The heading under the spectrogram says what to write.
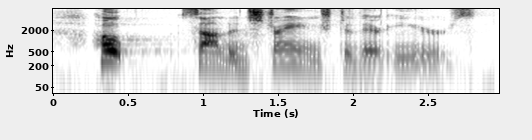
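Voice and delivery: ordinary delivery

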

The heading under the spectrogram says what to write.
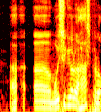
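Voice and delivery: ordinary talk, nothing marked

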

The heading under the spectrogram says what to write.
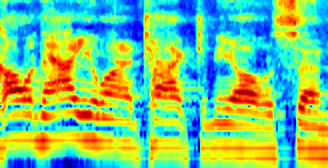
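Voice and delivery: ordinary delivery

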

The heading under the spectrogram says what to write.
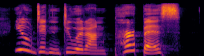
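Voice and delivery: pressing, insistent, demanding tone. Charles presses Mrs. Watsett for an answer, demanding. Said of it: "Charles demanded".

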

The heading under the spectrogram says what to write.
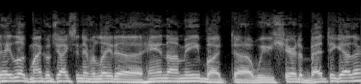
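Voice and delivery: ordinary delivery

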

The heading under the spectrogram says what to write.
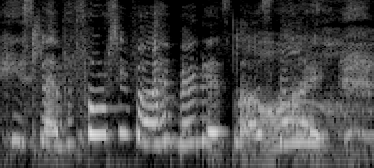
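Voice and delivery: mock-hysterical voice. Retelling what one mum said in the session circle, imitating a hysterical mum. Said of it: "one mum hysterically went".

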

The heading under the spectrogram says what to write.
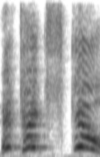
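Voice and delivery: very high, mocking, whiny gamer voice.

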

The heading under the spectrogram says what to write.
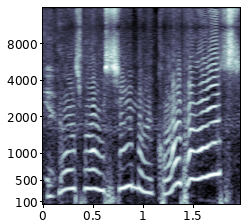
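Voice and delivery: high cartoon mouse voice. Speaker talking to a group of people does a Mickey Mouse voice. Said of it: "Who's doing a Mickey Mouse voice?".

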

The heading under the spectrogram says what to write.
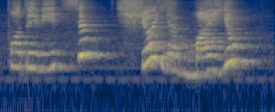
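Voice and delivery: loudly squeaking. The smallest mouse pulls out a silver bell at the mice's meeting: loud squeak. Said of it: "голосно пропищав малюк".

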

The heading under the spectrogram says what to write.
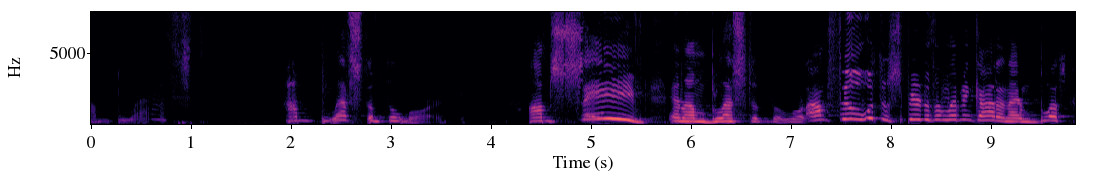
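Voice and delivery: high, overwhelmed screaming, drawn out. Retelling crying out praise at a campsite as tears flowed: retelling screaming. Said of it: "And I just started screaming it".

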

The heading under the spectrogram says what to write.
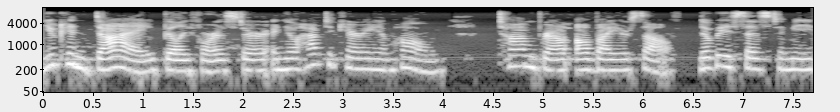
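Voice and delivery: usual speaking voice

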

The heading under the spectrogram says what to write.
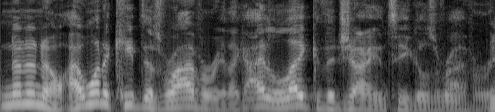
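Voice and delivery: ordinary talk

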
